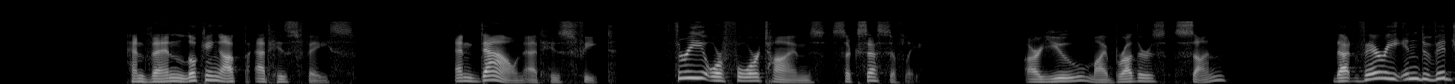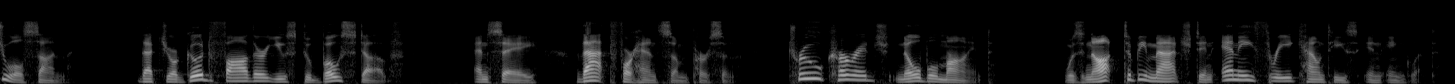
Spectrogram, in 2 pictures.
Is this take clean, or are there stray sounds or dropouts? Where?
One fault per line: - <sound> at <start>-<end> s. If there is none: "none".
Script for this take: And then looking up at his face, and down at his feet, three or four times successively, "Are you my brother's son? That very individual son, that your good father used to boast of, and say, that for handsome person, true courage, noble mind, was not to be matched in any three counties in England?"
none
